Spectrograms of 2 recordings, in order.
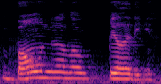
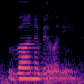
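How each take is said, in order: First: Vulnerability sounded out slowly syllable by syllable; careful pronunciation. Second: Said in the usual way. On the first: Shown as a demonstration. Finally getting the hard word right for viewers, slow and deliberate. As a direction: spell out Vulnerability with your mouth, slowly. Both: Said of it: "I'm not saying this right".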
